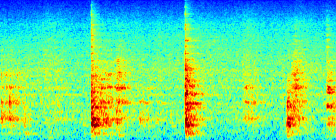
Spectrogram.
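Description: Metal fork stirring breadcrumb stuffing in a frying pan, with four sharp clinks of the fork against the pan over a faint sizzle.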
